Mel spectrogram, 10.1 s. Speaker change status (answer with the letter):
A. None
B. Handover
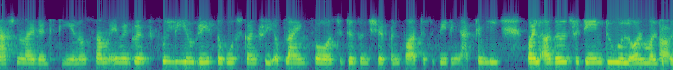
B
